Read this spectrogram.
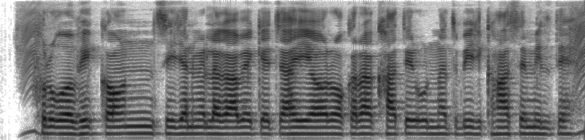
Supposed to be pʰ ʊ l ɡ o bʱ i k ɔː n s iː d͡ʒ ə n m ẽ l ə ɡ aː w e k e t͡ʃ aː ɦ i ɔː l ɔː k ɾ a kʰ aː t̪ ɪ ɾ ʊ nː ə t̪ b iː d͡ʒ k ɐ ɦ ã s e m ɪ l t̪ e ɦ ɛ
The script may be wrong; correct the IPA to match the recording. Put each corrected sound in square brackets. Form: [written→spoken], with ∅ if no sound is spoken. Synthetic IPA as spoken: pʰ ʊ l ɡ o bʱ i k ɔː n s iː d͡ʒ ə n m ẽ l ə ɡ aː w e k e t͡ʃ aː ɦ i ɔː [l→ɾ] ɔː k ɾ a kʰ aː t̪ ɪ ɾ ʊ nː ə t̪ b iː d͡ʒ k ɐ ɦ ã s e m ɪ l t̪ e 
